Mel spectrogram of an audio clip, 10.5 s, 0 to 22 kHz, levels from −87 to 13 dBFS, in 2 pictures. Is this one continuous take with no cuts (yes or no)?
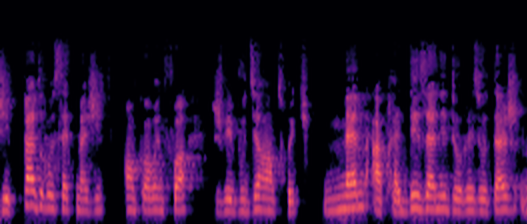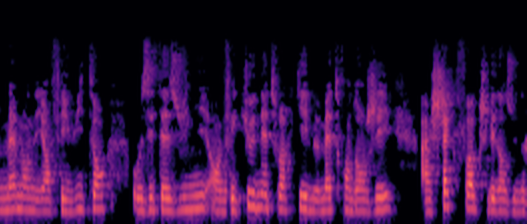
no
